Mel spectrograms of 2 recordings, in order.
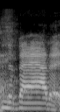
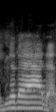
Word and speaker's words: Nevada: organization in nevada correctly oh no it's nevada it's like in new jersey nevada so it's the sierra nevadas but we live in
